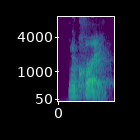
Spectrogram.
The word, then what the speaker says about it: Lecrae: Is it Lecrae or Lecrae? Lecrae, yeah.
